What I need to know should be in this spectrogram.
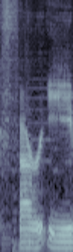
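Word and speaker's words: Faris: Ferris is pronounced like far e because it's French.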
